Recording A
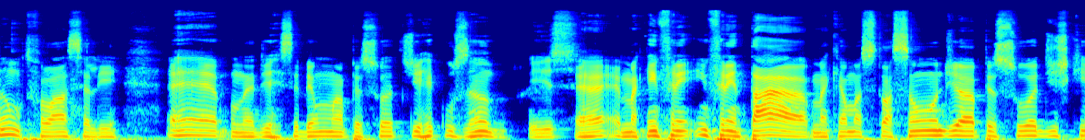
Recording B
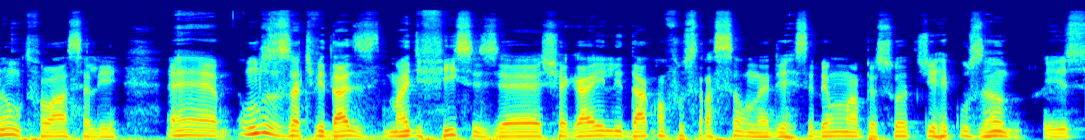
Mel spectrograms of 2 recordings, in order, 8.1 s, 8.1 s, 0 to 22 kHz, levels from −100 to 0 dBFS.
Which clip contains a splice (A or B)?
A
